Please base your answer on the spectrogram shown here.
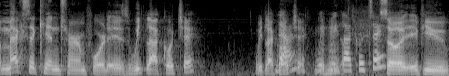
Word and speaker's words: huitlacoche: That means eight in French, but nothing to do with Spanish, with Mexican Spanish, but wheat la coche. So it's really Huitlacoche.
